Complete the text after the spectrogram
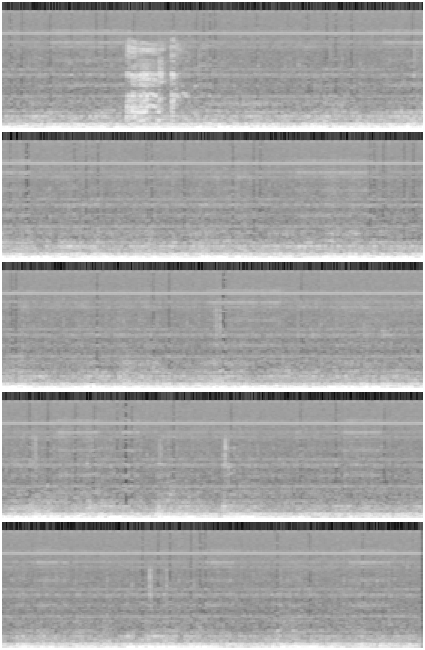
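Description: A vehicle rumbles low and steadily as it travels along.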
